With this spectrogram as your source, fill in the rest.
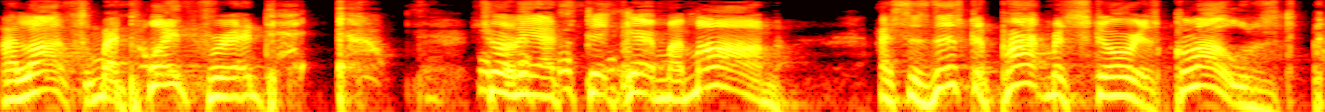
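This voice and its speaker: A bright, sharp voice with vocal fry moves at a moderate pace, swinging very widely in pitch at very even loudness, with long, frequent pauses. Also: woman, fairly high pitch for a woman. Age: 60s. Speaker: social media livestreamer. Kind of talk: casual chat. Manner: animated.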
